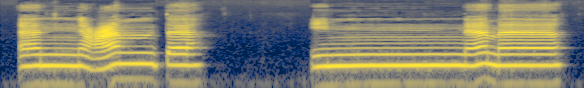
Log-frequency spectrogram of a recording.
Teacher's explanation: درمیانی کیفیت سے ہم اسے پڑھیں گے، نہ آواز پوری بند نہ پوری جاری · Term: نون ساکن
